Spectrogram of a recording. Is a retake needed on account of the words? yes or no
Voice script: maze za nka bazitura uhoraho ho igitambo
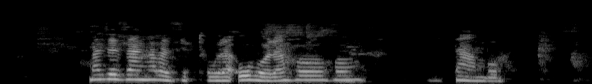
no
